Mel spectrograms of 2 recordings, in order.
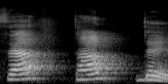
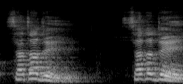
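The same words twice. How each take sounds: First: স্যাটারডে slow, American accent, r sounded; teacher showing the American স্যাটারডে with a rolled-in r, very slowly; American pronunciation. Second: স্যাটারডে in a British accent, no r; teacher contrasting the British স্যাটারডে, r silent; British pronunciation. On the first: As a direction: stretch out স্যাটারডে the American way with a clear r. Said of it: "আমেরিকানরা কি বলবে?". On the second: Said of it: "ব্রিটিশরা কি বলবো?". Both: Shown as a demonstration.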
